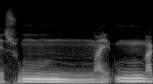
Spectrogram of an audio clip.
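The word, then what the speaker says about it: ESU (エス): Que es una catalogación muy japonesa. La historia S, o ESU como la pronuncian allí,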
